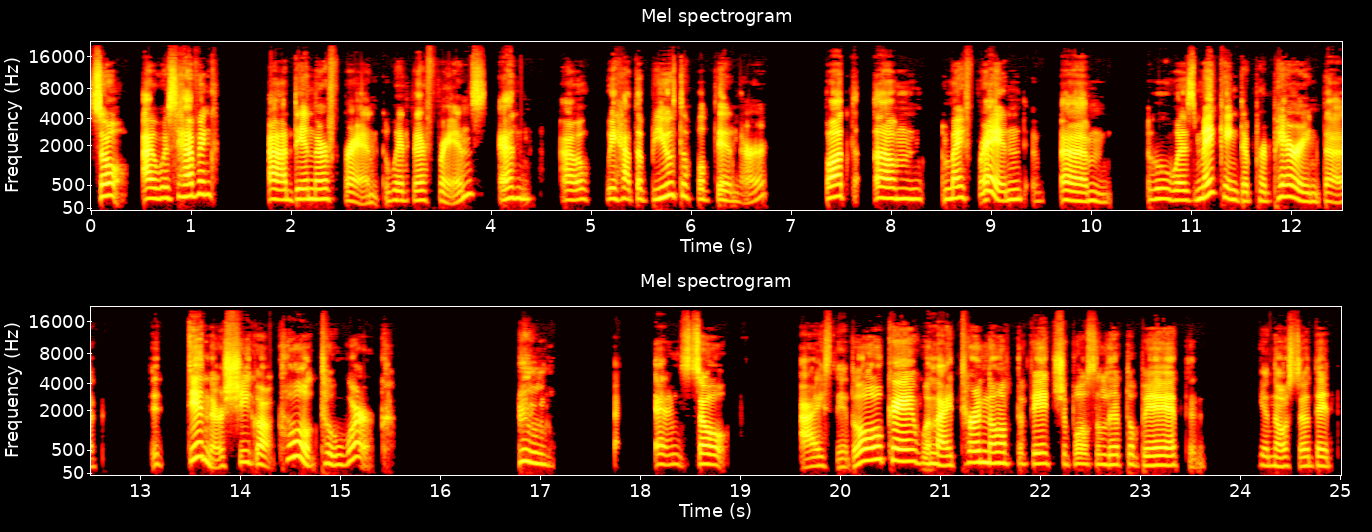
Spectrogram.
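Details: Adult woman with post-stroke aphasia from a stroke affecting her brain's language area; word-finding difficulty with words lost mid-sentence and old-fashioned or inappropriate word substitutions; she also reports foreign accent syndrome.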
